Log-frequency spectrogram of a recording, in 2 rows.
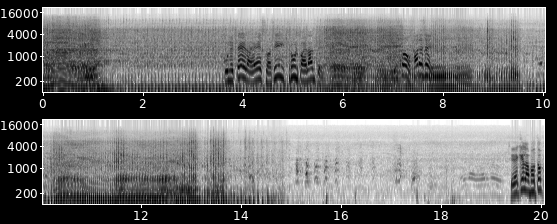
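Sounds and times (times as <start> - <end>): dirt bike engine revving: 0.0 - 14.8.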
